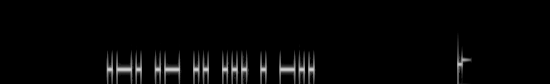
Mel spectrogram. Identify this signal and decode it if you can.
Morse code, heard as a keyed tone, about 25 wpm, 700 Hz. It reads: RAISED
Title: ED Suffix - Top 100 Words with Base Words 25wpm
